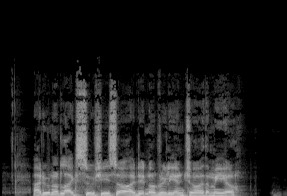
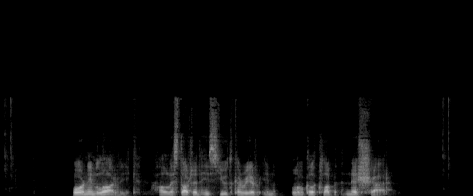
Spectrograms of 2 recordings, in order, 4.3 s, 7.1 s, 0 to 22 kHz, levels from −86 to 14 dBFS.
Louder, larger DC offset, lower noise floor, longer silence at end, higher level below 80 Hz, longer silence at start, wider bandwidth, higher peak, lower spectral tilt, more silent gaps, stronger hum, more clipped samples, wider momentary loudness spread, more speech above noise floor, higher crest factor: first, -14 LUFS vs -24 LUFS; neither; second, -51 dBFS vs under -90 dBFS; second, 0.7 s vs 1.35 s; first, -48 dBFS vs -74 dBFS; second, 0.25 s vs 1.1 s; first, 14.5 kHz vs 11.5 kHz; about the same, -2 dBFS vs -4 dBFS; about the same, -4 dB/octave vs -5 dB/octave; neither; neither; neither; second, 4 LU vs 16 LU; second, 37 dB vs over 66 dB; second, 14 dB vs 22 dB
